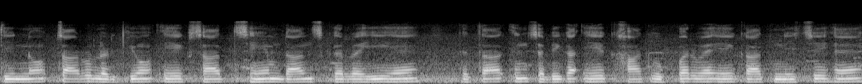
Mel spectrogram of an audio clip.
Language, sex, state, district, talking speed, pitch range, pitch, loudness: Hindi, male, Rajasthan, Bikaner, 155 wpm, 125-135 Hz, 130 Hz, -12 LUFS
